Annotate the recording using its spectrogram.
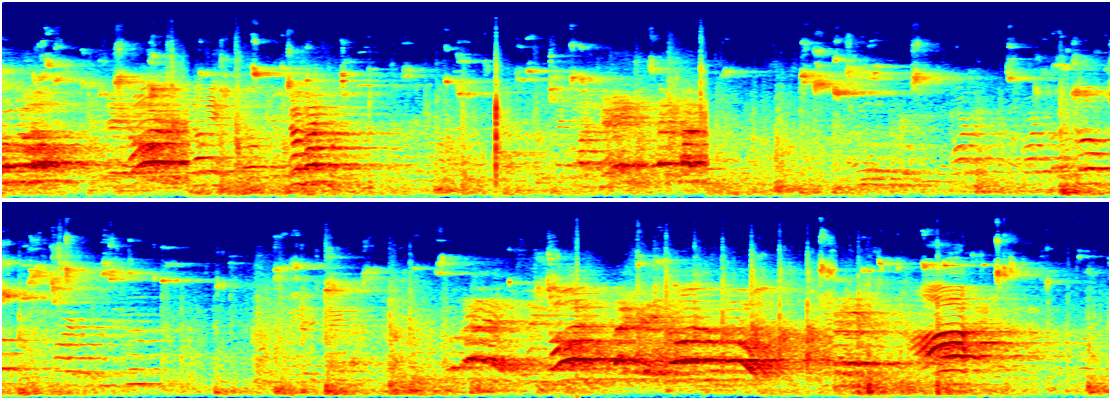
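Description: Live basketball game sounds in a gymnasium: the ball bouncing on the hardwood court, with short sharp knocks and players calling out indistinctly, all echoing in the large hall.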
